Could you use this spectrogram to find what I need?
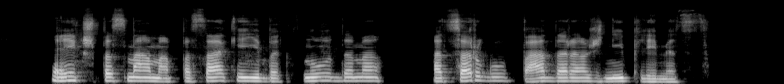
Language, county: Lithuanian, Marijampolė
